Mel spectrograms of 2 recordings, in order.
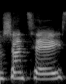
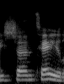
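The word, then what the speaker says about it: Chanta: hi y'all uh I'm Shantae c-h-a-n-t-a I like to say is pronounced Sashay Shantae like RuPaul says uh I am um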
